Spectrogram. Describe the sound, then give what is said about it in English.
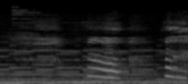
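Two drawn-out yawns, each a voiced, falling moan, the second starting soon after the first ends, clear over a steady low hum. “I can't stop yawning.”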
